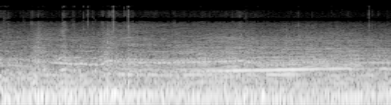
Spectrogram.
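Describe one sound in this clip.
A sports car engine roars loudly with a steady drone.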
